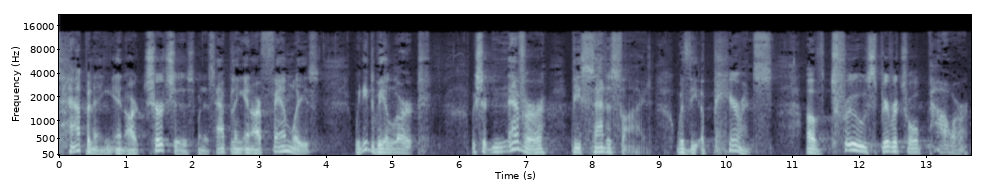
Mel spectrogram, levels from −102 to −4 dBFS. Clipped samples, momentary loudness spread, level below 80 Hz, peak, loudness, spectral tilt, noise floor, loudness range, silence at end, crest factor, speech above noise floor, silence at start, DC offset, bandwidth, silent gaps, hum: under 0.1%; 14 LU; -48 dBFS; -4 dBFS; -24 LUFS; -4 dB/octave; -47 dBFS; 3 LU; 0.05 s; 20 dB; 23 dB; 0 s; under 0.1%; 13.5 kHz; none; none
